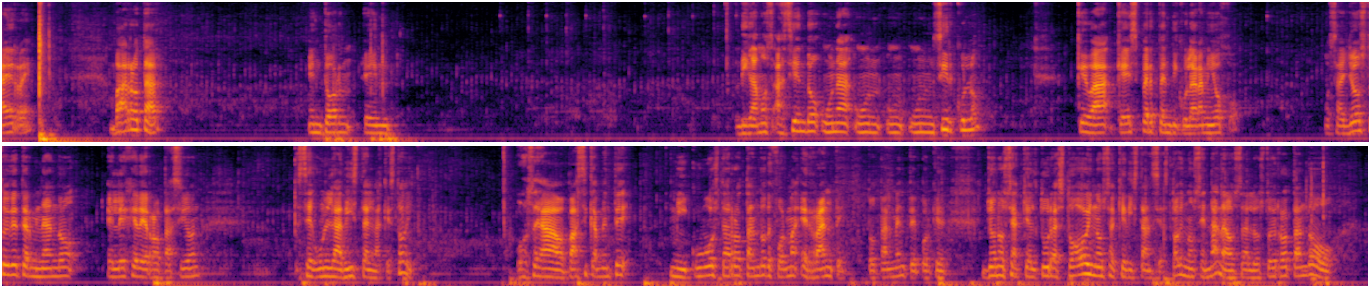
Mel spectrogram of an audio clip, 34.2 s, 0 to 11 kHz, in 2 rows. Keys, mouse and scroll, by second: 0.5 r, 4.0 Escape, 4.8 alt+Tab, 6.2 click, 19.0 alt+Tab, 20.0 middle click, 22.1 shift+r, 23.3 Escape, 25.5 scroll up 1, 26.0 shift+r, 27.6 Escape, 28.6 middle click, 30.4 shift+r, 31.4 Escape, 33.5 r.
